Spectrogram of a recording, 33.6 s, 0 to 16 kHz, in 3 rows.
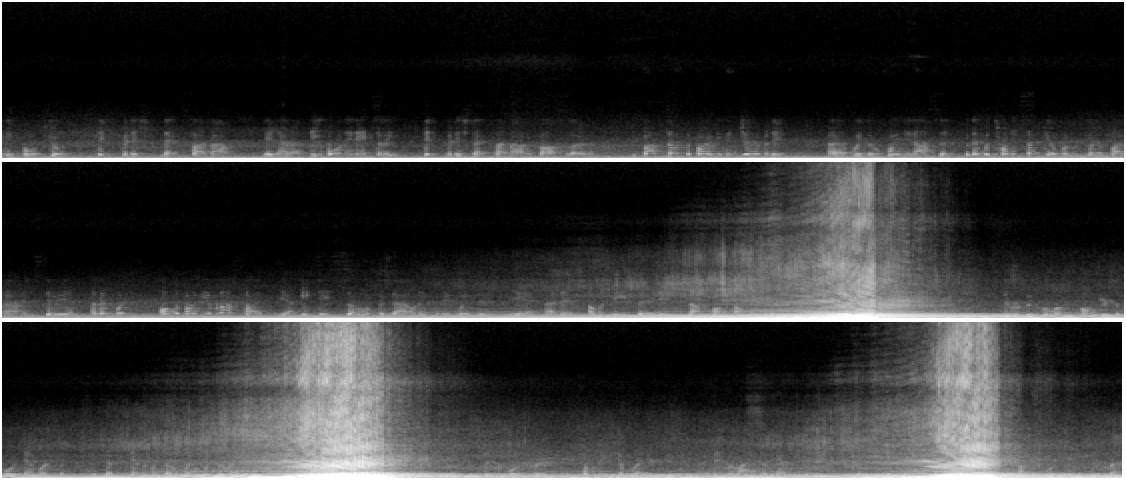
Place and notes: moto three free practice one ... maggotts ... olympus ls 14 integral mics ...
